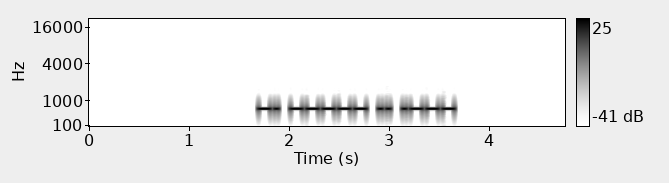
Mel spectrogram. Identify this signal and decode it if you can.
Morse code, heard as a keyed tone, about 30 wpm, 700 Hz. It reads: N0IJ
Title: USA Call Signs - 4 Characters - Repeated 3x - 30wpm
